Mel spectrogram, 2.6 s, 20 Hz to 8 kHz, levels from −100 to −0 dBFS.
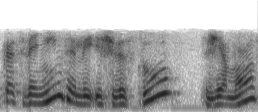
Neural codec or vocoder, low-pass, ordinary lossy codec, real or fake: none; 7.2 kHz; AAC, 16 kbps; real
